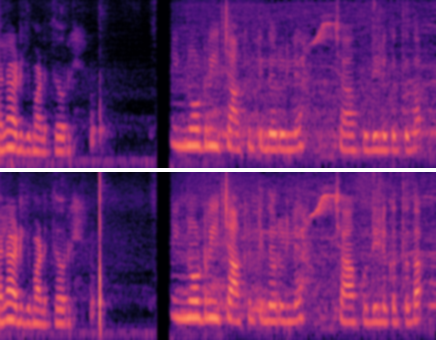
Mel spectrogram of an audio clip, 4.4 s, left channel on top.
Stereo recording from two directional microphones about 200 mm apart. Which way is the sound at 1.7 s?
5° left (ahead or behind).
